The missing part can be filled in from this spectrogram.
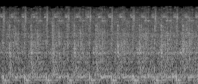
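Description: Quick, even firing pulses that hold a steady rhythm with no misses or knocks; this old engine runs cleanly.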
